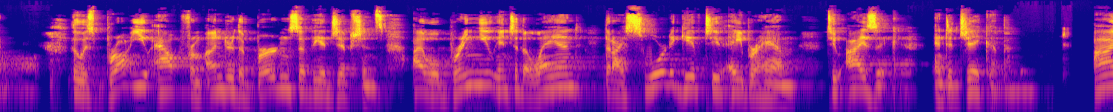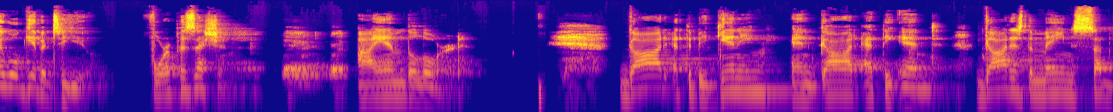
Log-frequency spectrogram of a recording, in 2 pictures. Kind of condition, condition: setting, large echoing room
